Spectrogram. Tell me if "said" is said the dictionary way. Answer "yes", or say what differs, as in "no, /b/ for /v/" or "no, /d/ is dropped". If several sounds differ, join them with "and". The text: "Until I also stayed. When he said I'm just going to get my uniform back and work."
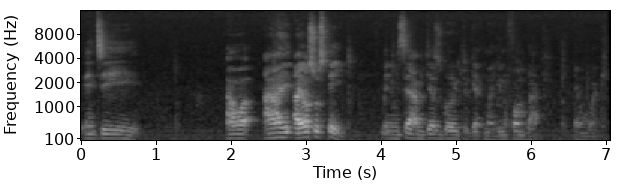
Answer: no, /d/ is dropped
